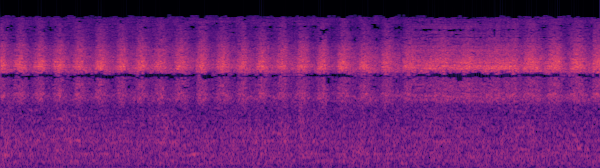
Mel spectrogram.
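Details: Mediterranean cicadas in summer ambience: a dense, hissing buzz pulsing steadily at roughly two and a half beats per second, high-pitched and continuous, with a slight swell in loudness toward the end.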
